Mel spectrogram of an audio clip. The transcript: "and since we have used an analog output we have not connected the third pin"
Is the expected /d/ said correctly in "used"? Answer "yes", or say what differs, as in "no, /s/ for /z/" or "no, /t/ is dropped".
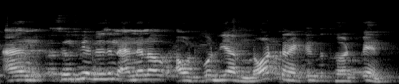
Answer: no, /d/ is dropped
